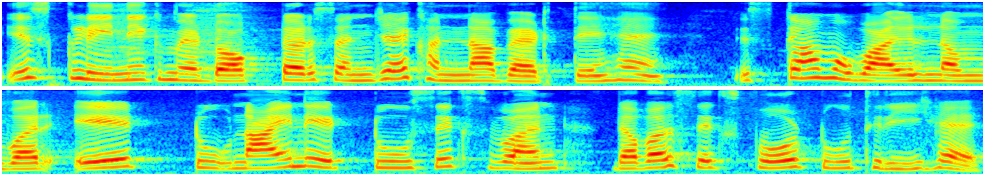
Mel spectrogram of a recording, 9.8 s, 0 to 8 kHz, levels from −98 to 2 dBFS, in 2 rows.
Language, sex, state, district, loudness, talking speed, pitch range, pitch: Hindi, female, Madhya Pradesh, Katni, -16 LUFS, 145 wpm, 205-255 Hz, 230 Hz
